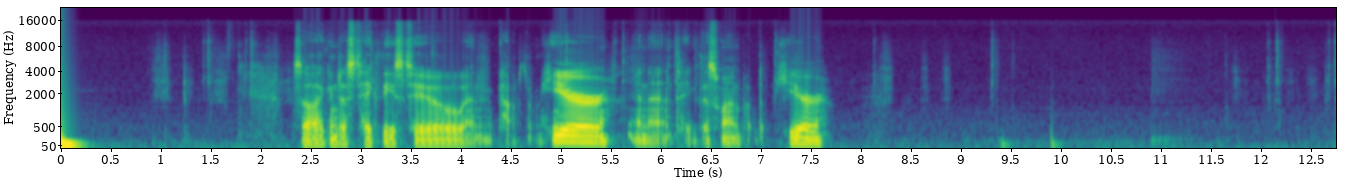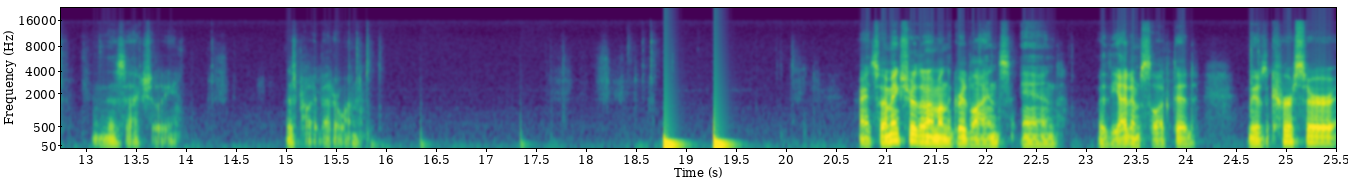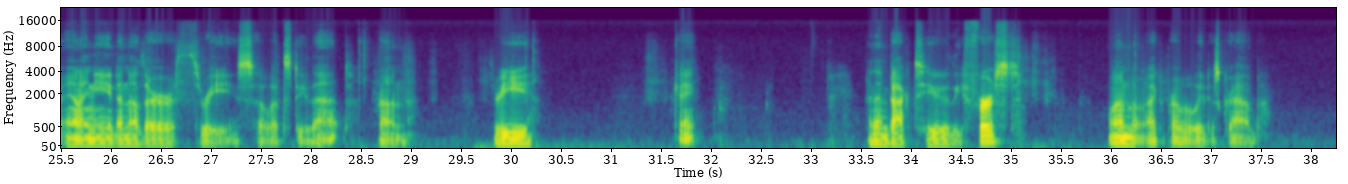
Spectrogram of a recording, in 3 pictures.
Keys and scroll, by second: 0.8 space, 9.3 space, 11.5 space, 13.1 BackSpace, 14.0 super+BackSpace, 15.7 super+space, 17.6 space, 18.7 space, 19.9 alt+space, 23.3 super+c.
